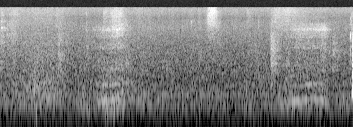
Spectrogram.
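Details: Scottish terrier napping on owner's knee gives soft, buzzing snores, two breaths a few seconds apart in a quiet room: snoring.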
